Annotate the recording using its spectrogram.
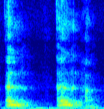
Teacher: lam itu memiliki sifat tawassut, agak mengalir sedikit. Jadi kita mengucapkan alhamdulillah harus alham, tidak boleh alham, harus alham.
